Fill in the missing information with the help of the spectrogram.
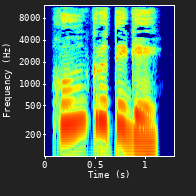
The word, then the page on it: ಹೂಂಕೃತಿಗೆಯ್: Kannada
